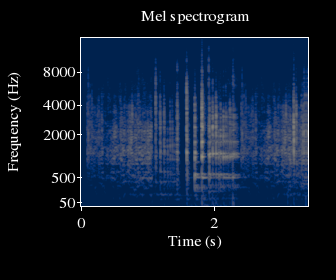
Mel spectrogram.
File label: rolling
